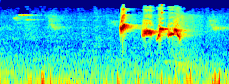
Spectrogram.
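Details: Female red-whiskered bulbul, recorded as a trapping lure, gives one rapid phrase of sharp, warbling whistled notes over a soft low background rumble.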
